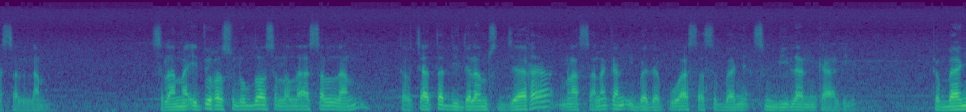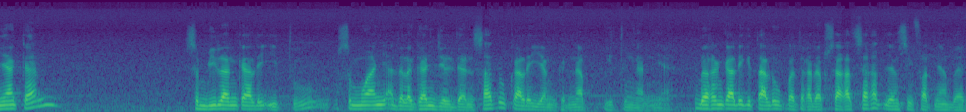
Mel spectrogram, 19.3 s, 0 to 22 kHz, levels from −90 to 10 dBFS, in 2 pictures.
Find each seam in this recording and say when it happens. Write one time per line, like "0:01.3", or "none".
0:16.6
